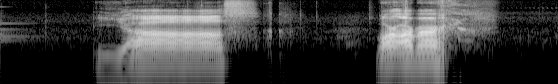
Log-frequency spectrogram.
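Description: A young man sings long, wavering notes close to a microphone.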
